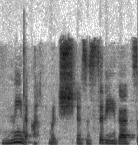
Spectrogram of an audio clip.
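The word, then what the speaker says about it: Neenah: once before it's called Nina and I you set that wrong the first time because it's the way that it's spelled it looks like it says Neha but it's actually pronounced Nina which is a city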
